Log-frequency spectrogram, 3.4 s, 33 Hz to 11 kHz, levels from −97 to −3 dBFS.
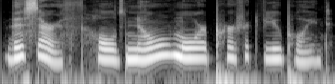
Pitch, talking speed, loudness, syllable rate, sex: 195 Hz, 145 wpm, -17 LUFS, 2.8 syllables/s, female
